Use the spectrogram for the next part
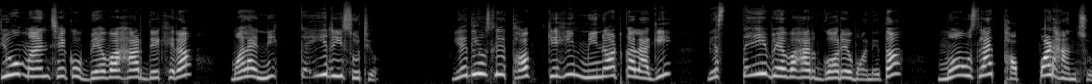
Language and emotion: Nepali, angry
